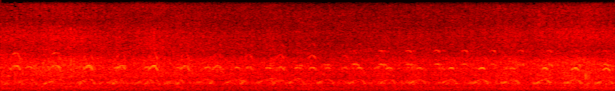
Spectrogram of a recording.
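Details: Black oystercatcher, a parent with a chick it feeds mussel meat to, giving quick, repeated piping whistles, about three a second, over a steady roar of surf and wind.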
